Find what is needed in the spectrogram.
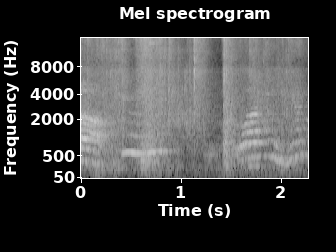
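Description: Children's and girls' voices talking and calling out indistinctly, in short snatches.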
